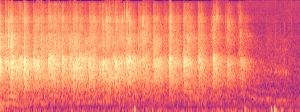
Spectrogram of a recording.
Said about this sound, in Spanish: Aplauso a Cristo, aleluya.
